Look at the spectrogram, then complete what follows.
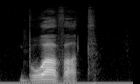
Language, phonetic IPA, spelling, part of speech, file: Polish, [ˈbwavat], bławat, noun, Pl-bławat.ogg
